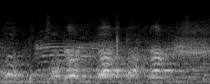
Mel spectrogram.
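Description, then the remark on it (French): Pyrenean mountain dogs (patous) at a sheep farm bark in a loose run of deep, overlapping woofs, three or four clear barks, with no voices and a low outdoor rumble underneath. “Et les patous, mais qui ont l'air gentils.”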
